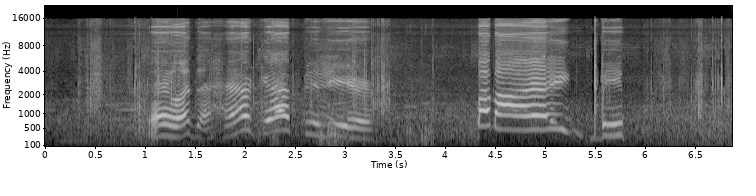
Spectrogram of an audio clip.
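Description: A young child talks and squeals close to the microphone.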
